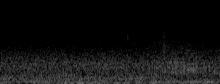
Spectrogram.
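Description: Quiet outdoor background noise: a faint, steady low rumble with no distinct event.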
